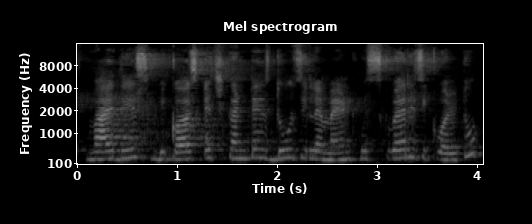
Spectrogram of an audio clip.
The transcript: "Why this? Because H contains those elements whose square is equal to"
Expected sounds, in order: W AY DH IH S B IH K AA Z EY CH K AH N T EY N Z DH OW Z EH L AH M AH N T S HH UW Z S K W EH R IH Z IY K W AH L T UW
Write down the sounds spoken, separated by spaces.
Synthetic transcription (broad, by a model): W AY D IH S B IH K AA Z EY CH K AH N T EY N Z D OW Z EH L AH M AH N T HH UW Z S K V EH R IH Z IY K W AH L T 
